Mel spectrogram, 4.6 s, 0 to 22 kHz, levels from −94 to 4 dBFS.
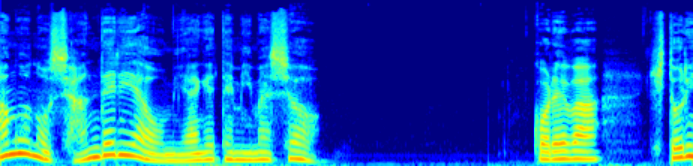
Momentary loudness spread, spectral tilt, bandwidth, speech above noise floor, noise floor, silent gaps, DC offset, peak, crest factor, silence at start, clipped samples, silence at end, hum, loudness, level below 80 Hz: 9 LU; -5.5 dB/octave; 17.5 kHz; 44 dB; -69 dBFS; none; under 0.1%; -10 dBFS; 16 dB; 0 s; under 0.1%; 0 s; none; -27 LUFS; -64 dBFS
